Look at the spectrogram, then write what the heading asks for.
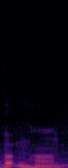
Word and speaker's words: Wittenhahn: Oh, sorry, Karen Wittenhahn. I suppose it depends if you're in America, then you pronounce it as a W. If you're from other places, you pronounce it as a V.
